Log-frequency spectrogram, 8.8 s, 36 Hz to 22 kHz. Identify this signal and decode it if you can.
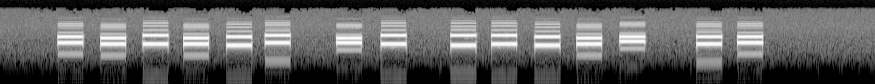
DTMF, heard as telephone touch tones, dialled by hand, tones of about 250 ms. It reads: 846429 76 36240 58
